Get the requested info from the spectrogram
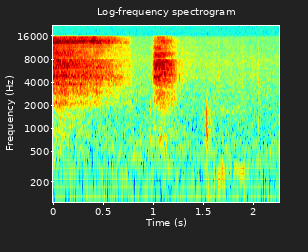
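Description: Near silence: a faint hiss fading out in the first half second, then a brief soft scuff about a second in.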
